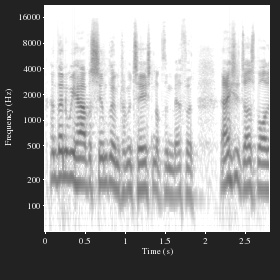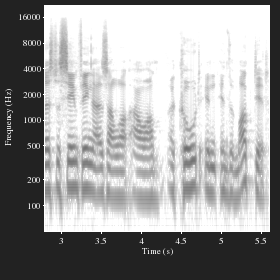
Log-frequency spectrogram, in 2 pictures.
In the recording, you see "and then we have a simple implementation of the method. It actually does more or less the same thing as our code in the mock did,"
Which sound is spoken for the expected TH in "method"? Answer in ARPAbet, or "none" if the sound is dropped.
TH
